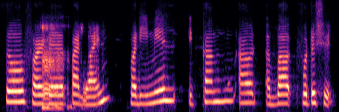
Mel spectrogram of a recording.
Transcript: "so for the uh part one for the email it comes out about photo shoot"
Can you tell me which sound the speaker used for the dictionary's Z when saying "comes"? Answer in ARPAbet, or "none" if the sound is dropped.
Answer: none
